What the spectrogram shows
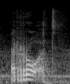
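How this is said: The r is a harsh, rolled Russian r. "Russian kind of pronunciation"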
